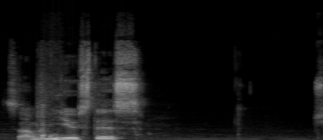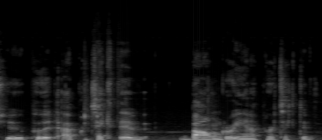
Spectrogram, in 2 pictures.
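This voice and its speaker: Woman, Swedish accent, ASMR spiritual guide. Gravelly creak, soft reassuring delivery, music behind. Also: fairly low pitch, steady tone, a little slow. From Sweden. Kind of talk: ASMR guided energy healing.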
